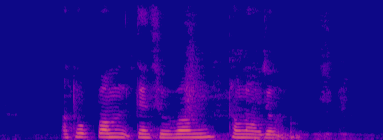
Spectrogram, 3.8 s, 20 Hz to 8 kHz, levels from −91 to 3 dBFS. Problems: none marked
